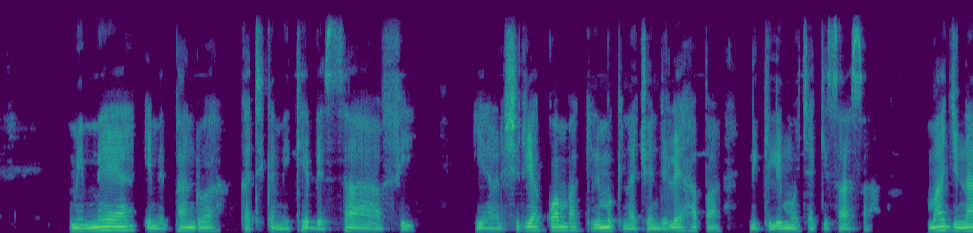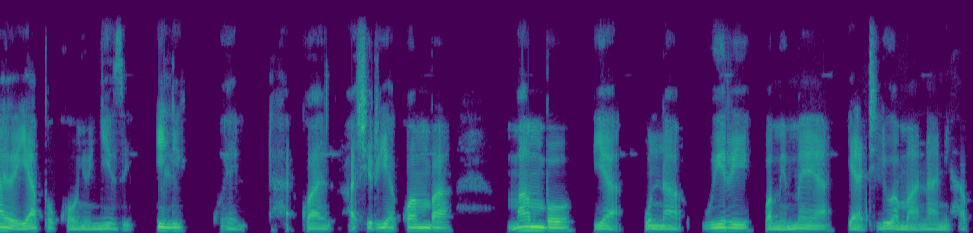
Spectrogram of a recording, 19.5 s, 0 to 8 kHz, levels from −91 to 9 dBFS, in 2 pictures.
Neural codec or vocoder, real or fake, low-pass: none; real; 7.2 kHz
